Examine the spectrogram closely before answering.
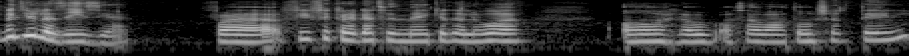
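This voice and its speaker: Fairly quick and fairly high, a woman's voice carries a dark, mellow tone and ordinary pitch variation. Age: 20s. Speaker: podcast host. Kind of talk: casual podcast talk.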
